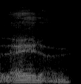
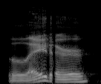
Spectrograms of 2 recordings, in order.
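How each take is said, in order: First: It is said in an Obito impression. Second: It is said in the speaker's normal voice.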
